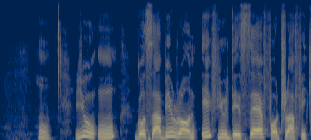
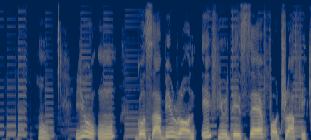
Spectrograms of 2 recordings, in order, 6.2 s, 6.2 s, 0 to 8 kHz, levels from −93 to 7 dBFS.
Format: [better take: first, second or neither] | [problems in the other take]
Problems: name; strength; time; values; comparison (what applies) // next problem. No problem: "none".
first | noise reduction (classical method Wiener filter)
